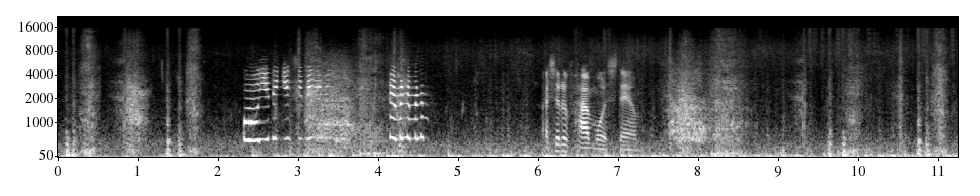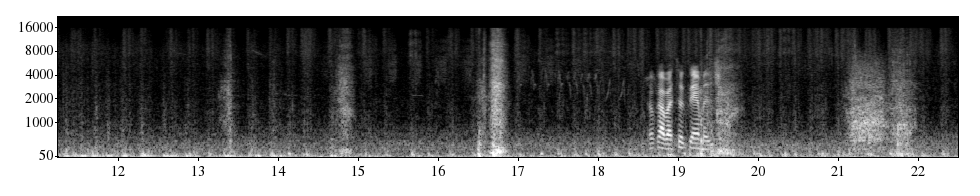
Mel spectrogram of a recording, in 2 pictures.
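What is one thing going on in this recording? Heavy footsteps pad across dry ground and grass.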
